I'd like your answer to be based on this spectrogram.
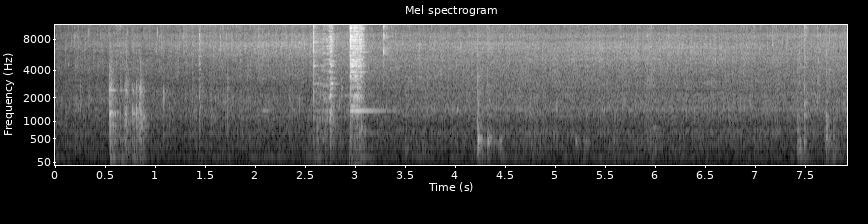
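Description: Chicken frying in a pan with ginger-garlic paste gives a quiet, steady sizzle, broken by a few brief clinks and stirring scrapes.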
